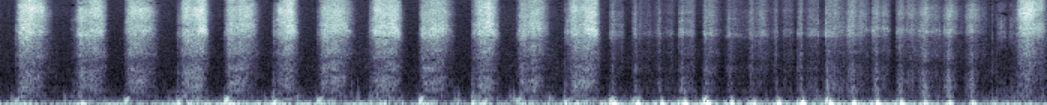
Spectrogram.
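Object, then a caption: Corrugated cardboard sheet. A paintbrush is stroked back and forth across a flat brown corrugated cardboard sheet held upright in hand. It makes a steady rhythm of bright, hissing brush sweeps with soft low thumps beneath. After about five seconds the strokes turn quicker, shorter and scratchier.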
